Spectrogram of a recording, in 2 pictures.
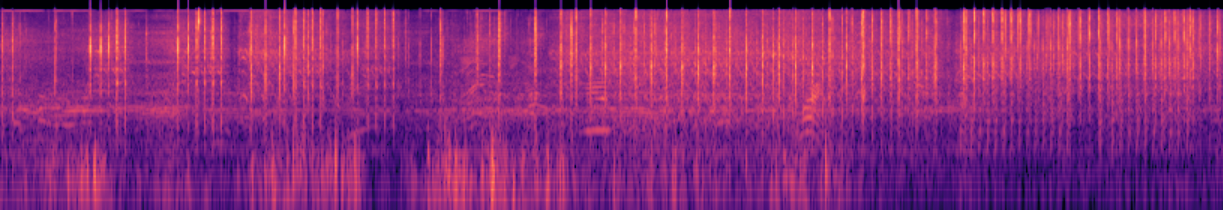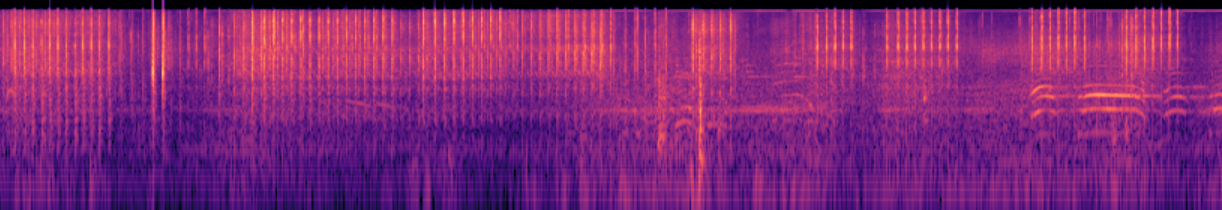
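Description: Airsoft guns firing in rapid full-auto bursts, several at once, in nearly continuous rattling volleys, with a couple of sharper single cracks midway. The fire is aimed at the camera operator.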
